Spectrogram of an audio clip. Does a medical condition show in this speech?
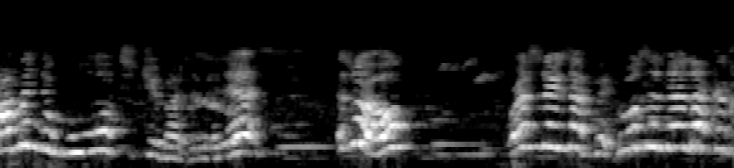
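No.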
